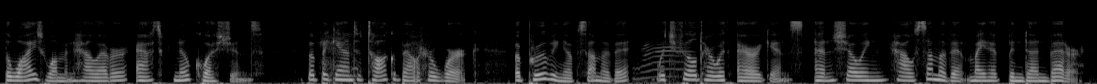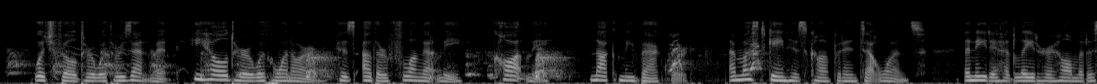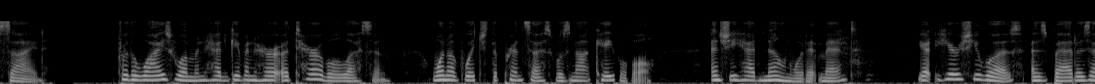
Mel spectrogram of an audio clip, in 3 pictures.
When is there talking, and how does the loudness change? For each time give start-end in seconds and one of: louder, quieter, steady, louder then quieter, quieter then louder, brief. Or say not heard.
0.0-32.8 steady.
